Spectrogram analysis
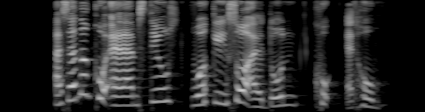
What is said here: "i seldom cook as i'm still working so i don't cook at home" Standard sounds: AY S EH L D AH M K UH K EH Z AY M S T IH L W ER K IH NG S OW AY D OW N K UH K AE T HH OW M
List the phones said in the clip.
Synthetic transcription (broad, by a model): AY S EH D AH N K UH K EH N AY M S T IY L W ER K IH NG S OW AY D OW N K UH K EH T HH OW M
